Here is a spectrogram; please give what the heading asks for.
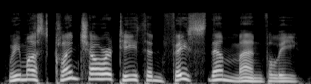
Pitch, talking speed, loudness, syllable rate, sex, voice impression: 190 Hz, 175 wpm, -17 LUFS, 3.9 syllables/s, male, masculine, adult-like, tensed, powerful, bright, slightly soft, muffled, friendly, slightly reassuring, unique, slightly wild, lively, intense, light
